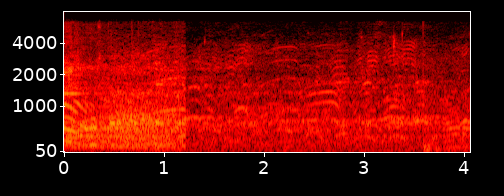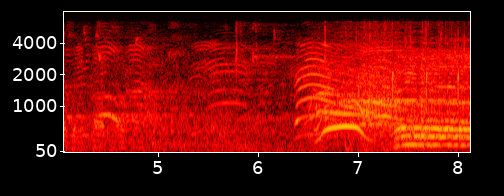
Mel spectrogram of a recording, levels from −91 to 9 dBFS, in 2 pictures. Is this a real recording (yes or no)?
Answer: yes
